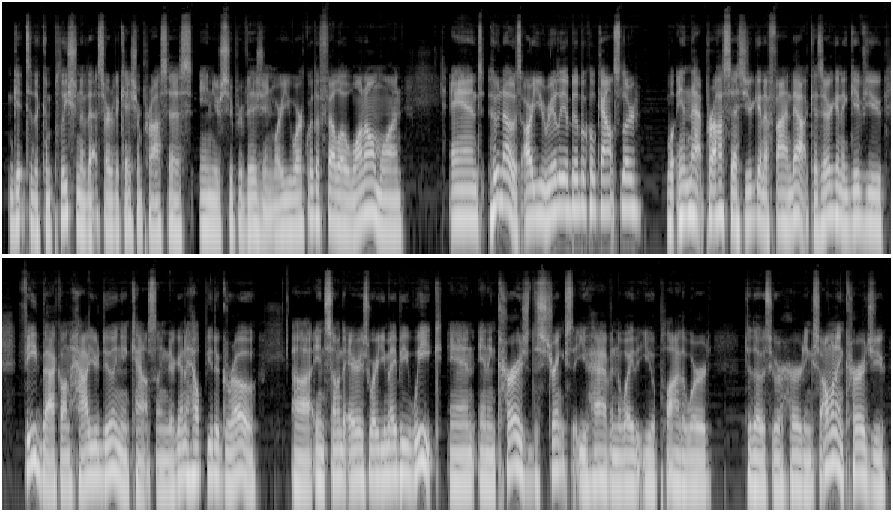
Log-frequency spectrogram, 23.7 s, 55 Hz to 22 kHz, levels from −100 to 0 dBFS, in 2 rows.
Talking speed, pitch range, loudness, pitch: 240 wpm, 100-125 Hz, -24 LUFS, 110 Hz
